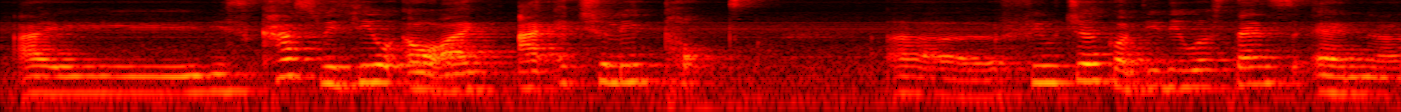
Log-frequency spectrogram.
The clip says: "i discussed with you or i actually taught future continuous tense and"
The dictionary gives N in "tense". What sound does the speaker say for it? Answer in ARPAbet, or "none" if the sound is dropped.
N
